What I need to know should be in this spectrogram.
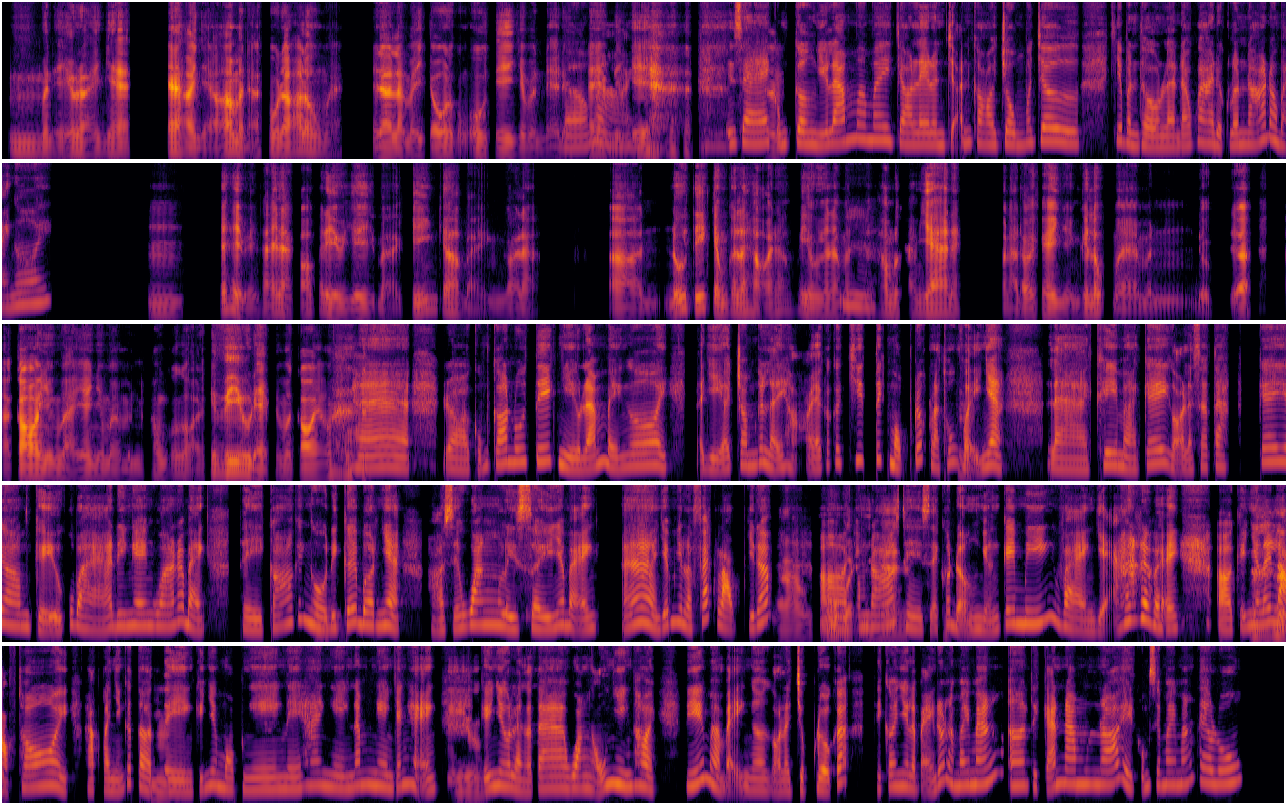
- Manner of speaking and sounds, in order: laugh; tapping; in English: "view"; laugh; unintelligible speech; other noise; laughing while speaking: "đó bạn"; chuckle
- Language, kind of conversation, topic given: Vietnamese, podcast, Bạn nhớ nhất điều gì khi tham gia lễ hội địa phương nhỉ?
- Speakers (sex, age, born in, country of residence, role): female, 30-34, Vietnam, Vietnam, guest; male, 30-34, Vietnam, Vietnam, host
